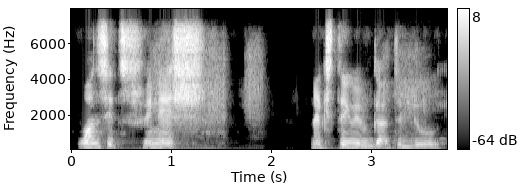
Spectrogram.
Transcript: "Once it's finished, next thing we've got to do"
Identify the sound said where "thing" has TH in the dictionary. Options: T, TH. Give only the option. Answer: T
